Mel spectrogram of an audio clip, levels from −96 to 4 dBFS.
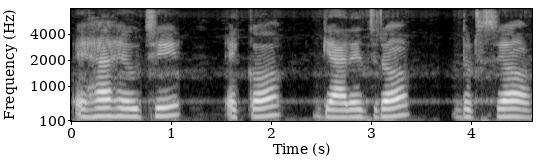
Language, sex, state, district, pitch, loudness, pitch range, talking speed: Odia, female, Odisha, Khordha, 205 Hz, -15 LUFS, 195-215 Hz, 80 wpm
